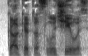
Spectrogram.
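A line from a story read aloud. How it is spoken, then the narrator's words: Grim question. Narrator (Russian): мрачно спросил Дронго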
